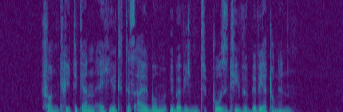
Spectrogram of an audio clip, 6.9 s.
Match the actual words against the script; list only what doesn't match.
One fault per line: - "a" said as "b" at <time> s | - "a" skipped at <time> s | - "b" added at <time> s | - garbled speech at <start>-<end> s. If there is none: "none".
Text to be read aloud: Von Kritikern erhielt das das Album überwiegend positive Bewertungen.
- "das" skipped at 2.7 s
